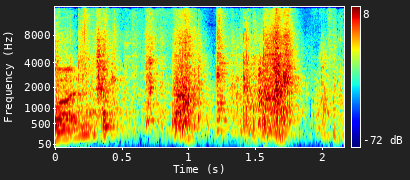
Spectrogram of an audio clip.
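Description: Inflated latex twisting balloons rubbing against each other and against the hands as a knot is tied, in a run of short, irregular scrapes.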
